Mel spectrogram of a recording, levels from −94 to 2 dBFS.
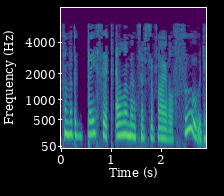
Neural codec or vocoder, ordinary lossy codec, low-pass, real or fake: codec, 44.1 kHz, 3.4 kbps, Pupu-Codec; MP3, 24 kbps; 7.2 kHz; fake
